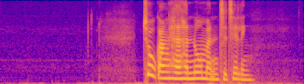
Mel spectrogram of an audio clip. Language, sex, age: Danish, female, 50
